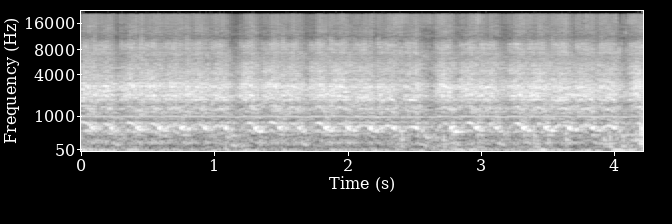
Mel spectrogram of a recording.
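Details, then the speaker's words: 1995 Chevy 3500 dump truck, 6.5L Detroit diesel, sat all winter, cold start: steady, even cranking with no firing catch; cranks but won't start, batteries likely weak, needs a jump. "I need to get a jumper to jump the batteries figured something would happen like this figured it actually start though but"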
